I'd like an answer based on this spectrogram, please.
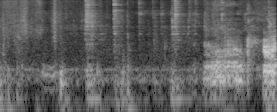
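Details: A litter of Weimaraner pups bred from Indigo and Magnum: short scuffling grunts and little growls, then a rougher, louder outburst ending in a thin rising whine.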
